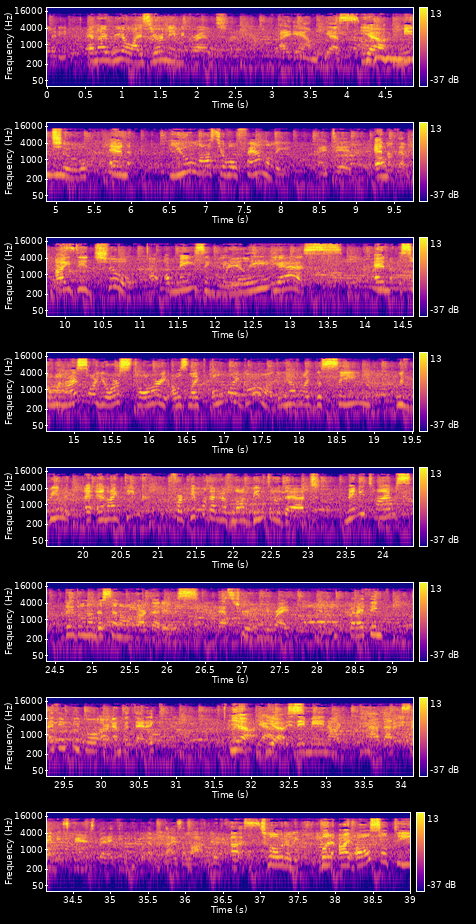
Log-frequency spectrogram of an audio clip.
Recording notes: Super fun episode LIVE from the gorgeous Cosmopolitan Hotel Las Vegas.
